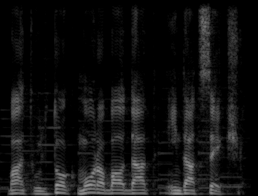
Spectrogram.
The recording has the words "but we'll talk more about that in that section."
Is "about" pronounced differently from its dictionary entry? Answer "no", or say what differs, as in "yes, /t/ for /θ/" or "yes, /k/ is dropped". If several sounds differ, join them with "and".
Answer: no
